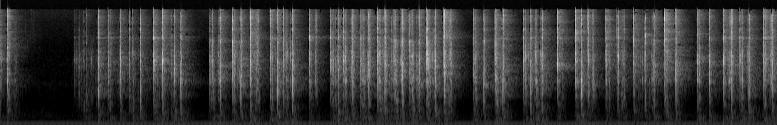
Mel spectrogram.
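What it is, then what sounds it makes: Plastic computer keyboard tapped with metal nail tips. Metal claw nail tips tap the black plastic keys of a blue-backlit computer keyboard. After a brief quiet start, a rapid, uneven run of sharp, bright clicks follows, each dying away instantly, with a few short pauses between bursts.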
